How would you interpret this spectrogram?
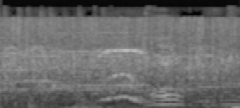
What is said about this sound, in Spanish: Mira cuántos aplausos.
